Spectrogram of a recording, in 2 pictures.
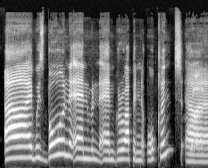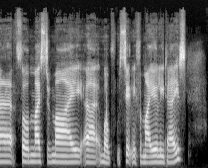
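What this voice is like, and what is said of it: New Zealand accent. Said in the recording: “I can hear from your accent, so Kiwi.”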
